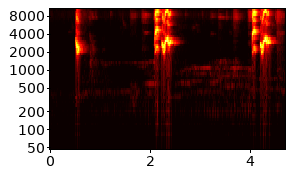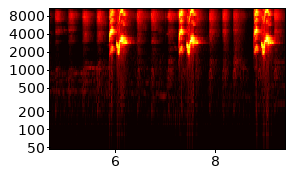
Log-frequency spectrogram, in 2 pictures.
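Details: Sooty-headed bulbul calling a rival to provoke it into singing: six loud, bright two-part phrases, a sharp clipped note then a bubbly rising-falling whistle, repeated about every one and a half seconds over faint steady background tones.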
